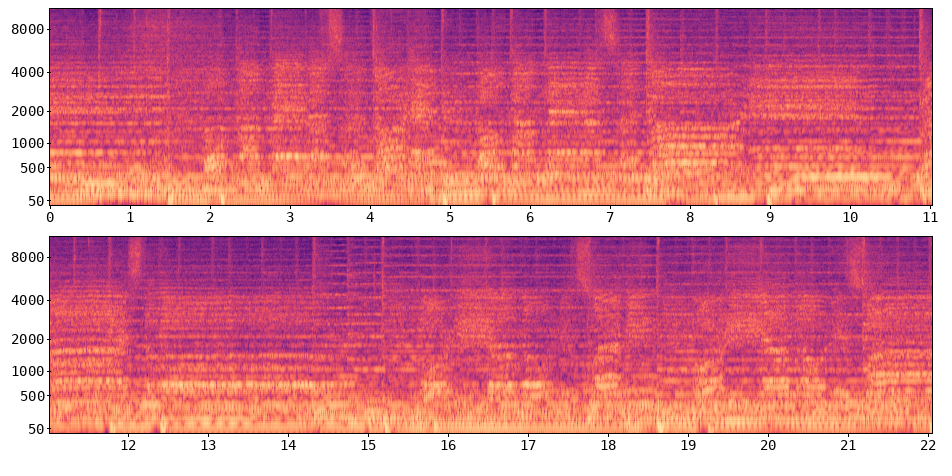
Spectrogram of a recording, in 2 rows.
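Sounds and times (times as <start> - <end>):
choir singing: 0.0 - 22.0
low instrumental chords: 0.0 - 22.0.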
